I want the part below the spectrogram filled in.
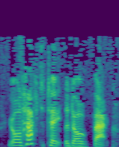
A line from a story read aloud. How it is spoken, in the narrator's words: said irritably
